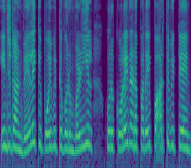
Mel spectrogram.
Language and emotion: Tamil, fearful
